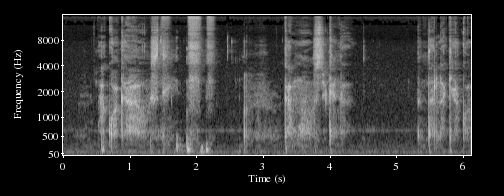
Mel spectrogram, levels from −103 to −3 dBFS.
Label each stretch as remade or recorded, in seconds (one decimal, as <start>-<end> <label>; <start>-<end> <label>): 0.0-6.1 recorded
